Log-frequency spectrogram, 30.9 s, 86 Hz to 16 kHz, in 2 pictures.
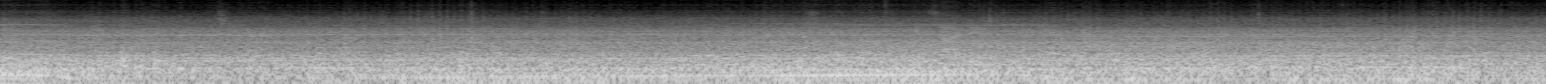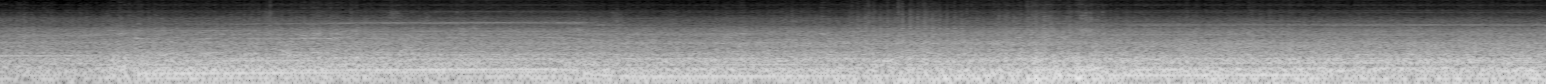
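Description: Inside a New Flyer XN60 articulated natural-gas bus cruising at freeway speed: a steady engine and drivetrain drone with road and tyre noise, growing louder a little past halfway.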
